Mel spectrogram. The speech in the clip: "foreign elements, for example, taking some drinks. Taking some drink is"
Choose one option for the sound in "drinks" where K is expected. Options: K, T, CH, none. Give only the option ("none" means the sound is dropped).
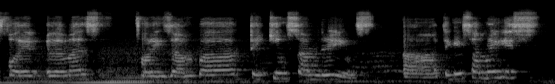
none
